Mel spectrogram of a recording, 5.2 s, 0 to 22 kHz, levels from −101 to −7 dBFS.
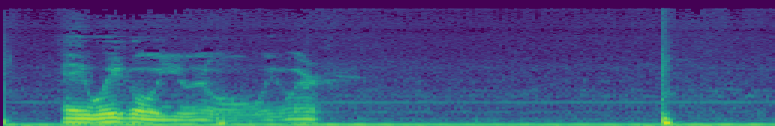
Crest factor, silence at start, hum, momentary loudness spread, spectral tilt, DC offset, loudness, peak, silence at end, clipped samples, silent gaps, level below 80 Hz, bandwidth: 18 dB; 0 s; none; 21 LU; -9 dB/octave; under 0.1%; -26 LUFS; -10 dBFS; 0 s; under 0.1%; none; -36 dBFS; 16.5 kHz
